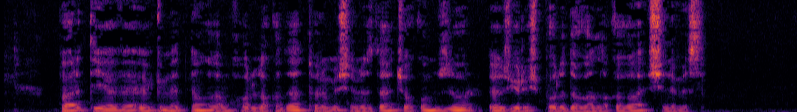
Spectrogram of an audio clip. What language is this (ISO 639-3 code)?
uig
